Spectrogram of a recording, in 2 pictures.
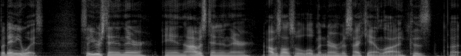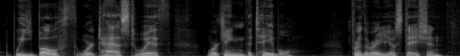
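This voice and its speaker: A man's plain, everyday voice with medium pitch and ordinary pitch variation at a moderate pace, in a very clean recording with a silent background. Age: 20s. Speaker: college student and radio worker. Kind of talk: casual interview chat. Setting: studio.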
